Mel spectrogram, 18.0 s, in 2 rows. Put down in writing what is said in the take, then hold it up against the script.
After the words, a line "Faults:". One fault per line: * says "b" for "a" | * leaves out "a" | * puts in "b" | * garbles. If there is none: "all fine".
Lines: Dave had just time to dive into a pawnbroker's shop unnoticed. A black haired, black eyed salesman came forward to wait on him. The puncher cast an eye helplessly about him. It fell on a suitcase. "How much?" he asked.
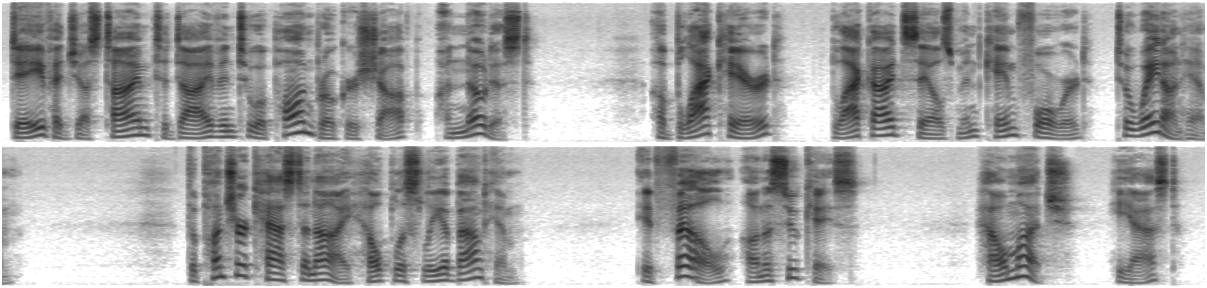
Dave had just time to dive into a pawnbroker's shop unnoticed. A black haired, black eyed salesman came forward to wait on him. The puncher cast an eye helplessly about him. It fell on a suitcase. "How much?" he asked.
Faults:
all fine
